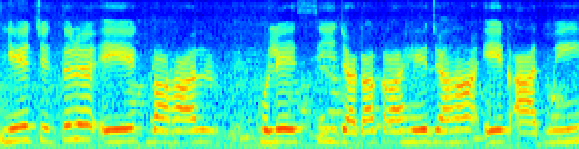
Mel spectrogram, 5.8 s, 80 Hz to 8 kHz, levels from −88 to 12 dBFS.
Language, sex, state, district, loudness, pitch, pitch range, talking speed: Hindi, female, Uttar Pradesh, Etah, -15 LUFS, 245 Hz, 230-285 Hz, 135 wpm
